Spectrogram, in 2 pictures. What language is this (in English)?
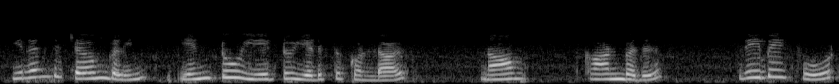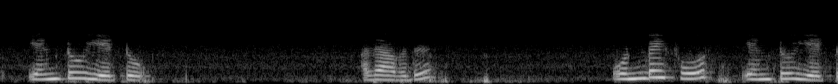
Tamil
